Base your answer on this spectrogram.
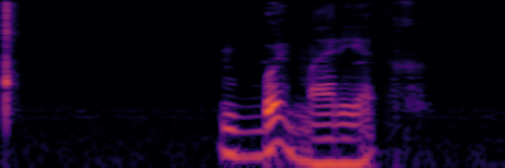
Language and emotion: Russian, positive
